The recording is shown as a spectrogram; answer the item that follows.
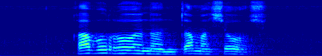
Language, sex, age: Northern Sotho, male, 20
